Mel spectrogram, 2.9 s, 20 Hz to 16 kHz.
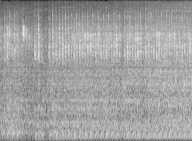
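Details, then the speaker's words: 1963 BSA Rocket Gold Star in touring trim, started on one kick after tickling the carburettor with no choke, ignition advanced: quick, busy, even firing at a raised fast idle with light valve clatter on top, a sweet engine running cleanly. "one good kick very sweet engine there we've just now Advanced it up"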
